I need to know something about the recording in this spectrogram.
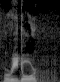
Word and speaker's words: riduur: If you want to say spouse, it's Ridor, RIDUUR, Ridor.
